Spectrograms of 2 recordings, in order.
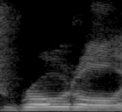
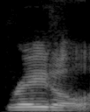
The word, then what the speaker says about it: Roedl: Everybody says Roedl. It's Roedl. Roedl. Roedl. Like dreidel.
